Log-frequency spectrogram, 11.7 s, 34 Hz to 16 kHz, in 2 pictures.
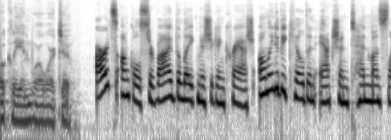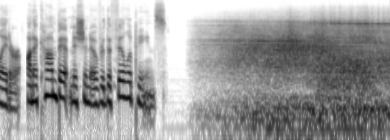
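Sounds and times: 
speech: 0:00.0 - 0:09.0
commercial airliner engines roaring during takeoff: 0:08.7 - 0:11.7.

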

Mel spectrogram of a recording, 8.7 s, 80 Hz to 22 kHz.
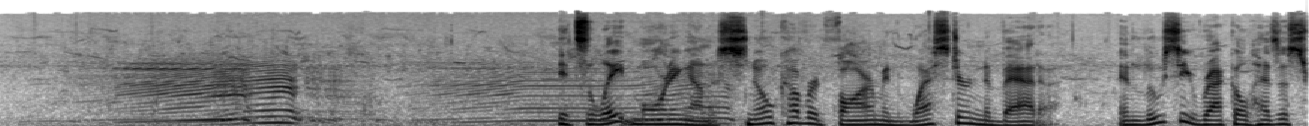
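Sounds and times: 
faint lowing and livestock noise from other cattle: 0:00.7 - 0:05.2
cow mooing in a feedlot: 0:00.8 - 0:05.0
speech: 0:03.7 - 0:08.7.

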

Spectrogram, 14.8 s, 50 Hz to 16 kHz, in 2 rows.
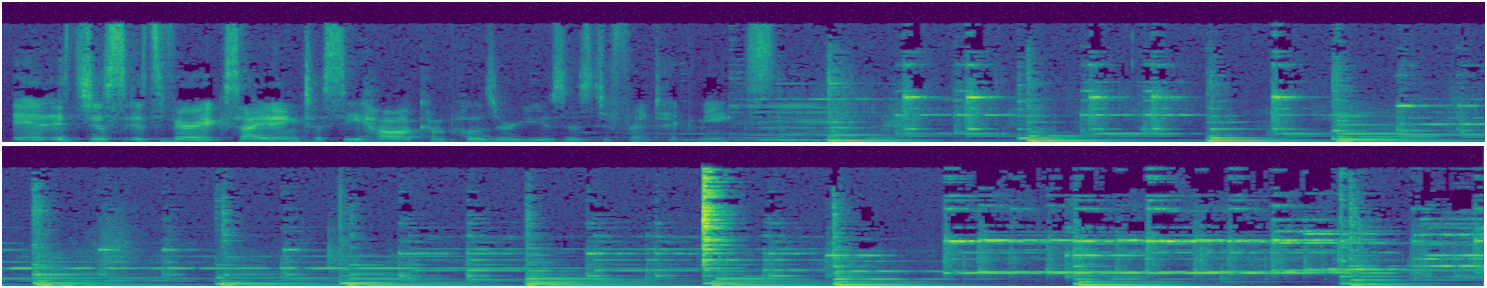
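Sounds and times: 
speech: 0:00.2 - 0:05.2
handbell choir ringing bright overlapping bell chords: 0:03.7 - 0:14.8.

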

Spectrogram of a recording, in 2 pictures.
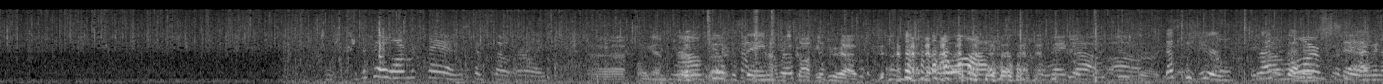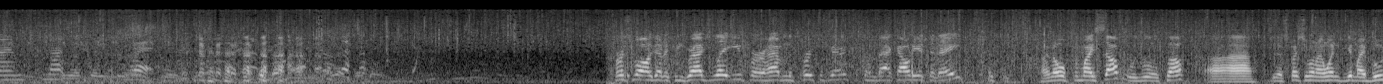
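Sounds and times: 
steady rain pattering outdoors: 0:00.0 - 0:27.6
speech: 0:03.7 - 0:17.8, 0:20.0 - 0:27.6
laughter: 0:04.5 - 0:19.0, 0:20.0 - 0:26.5.

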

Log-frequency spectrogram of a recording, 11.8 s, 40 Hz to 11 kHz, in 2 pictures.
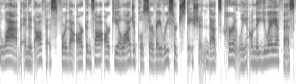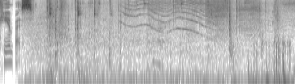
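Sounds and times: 
speech: 0:00.0 - 0:06.8
door swinging open with squealing hinge creak: 0:06.6 - 0:11.8.

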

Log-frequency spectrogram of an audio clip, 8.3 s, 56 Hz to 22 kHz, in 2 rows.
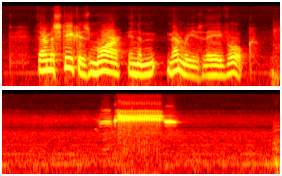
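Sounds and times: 
speech: 0:00.5 - 0:03.8
red-winged blackbird song with buzzy sustained trill: 0:05.6 - 0:06.9.

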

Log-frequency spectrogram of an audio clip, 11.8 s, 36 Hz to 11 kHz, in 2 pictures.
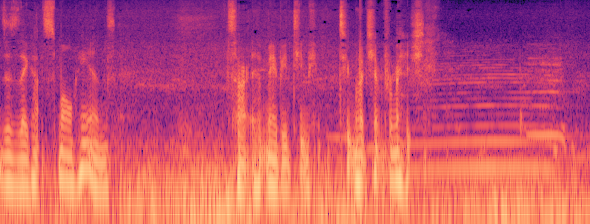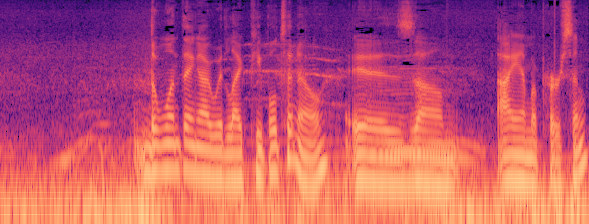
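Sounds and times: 
speech: 0:00.0 - 0:01.4, 0:02.3 - 0:04.5, 0:07.4 - 0:11.7
rumbling background: 0:00.0 - 0:11.7
cow's steady low moo on a ranch: 0:03.1 - 0:05.9, 0:08.0 - 0:10.8.

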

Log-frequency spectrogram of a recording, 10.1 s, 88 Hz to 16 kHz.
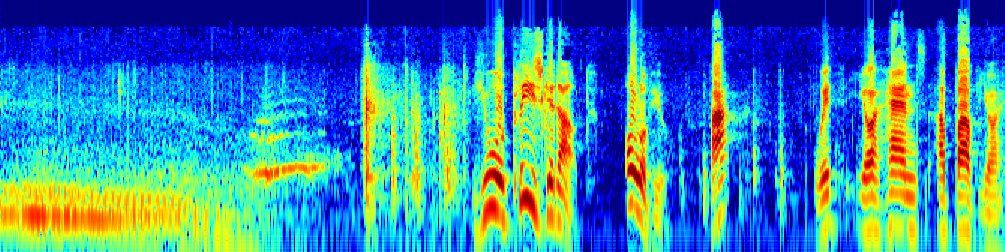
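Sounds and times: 
vehicle engine winding down as it slows to a halt: 0:00.0 - 0:03.0
brief whining squeal: 0:00.0 - 0:03.5
sharp clunks: 0:03.6 - 0:04.8
speech: 0:04.8 - 0:07.4, 0:08.2 - 0:10.0.

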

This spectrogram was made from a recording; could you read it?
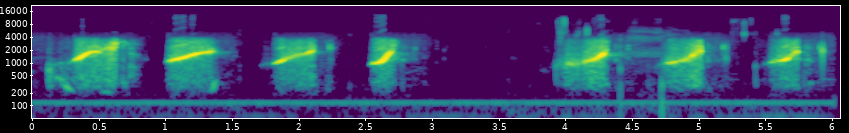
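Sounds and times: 
person whistling an imitation of a bird's song: 0:00.2 - 0:02.9, 0:04.0 - 0:06.0.

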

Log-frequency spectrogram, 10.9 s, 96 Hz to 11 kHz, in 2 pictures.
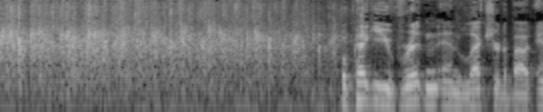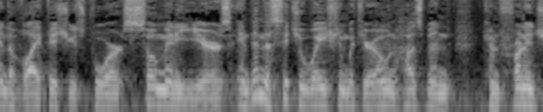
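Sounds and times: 
crowd applause: 0:00.0 - 0:03.6
speech: 0:03.4 - 0:10.8.

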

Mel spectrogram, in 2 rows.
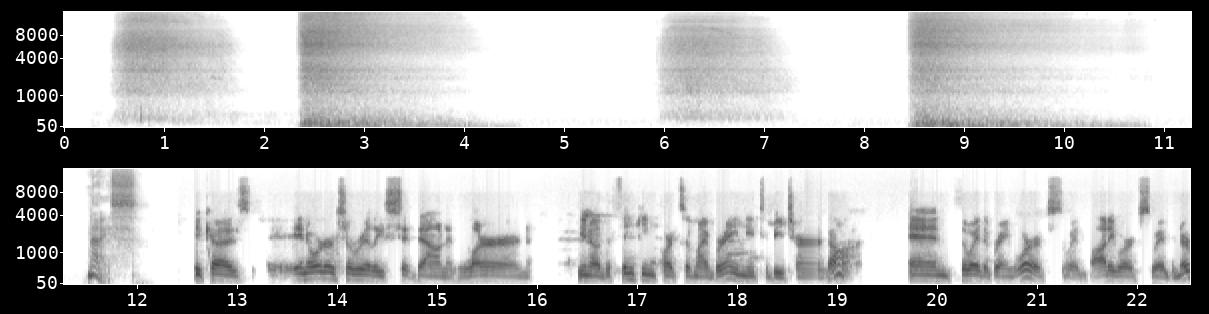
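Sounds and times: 
slow deep breaths from a breathing-exercise video: 0:02.4 - 0:04.4, 0:05.9 - 0:07.4, 0:08.5 - 0:10.9
speech: 0:11.5 - 0:22.5.

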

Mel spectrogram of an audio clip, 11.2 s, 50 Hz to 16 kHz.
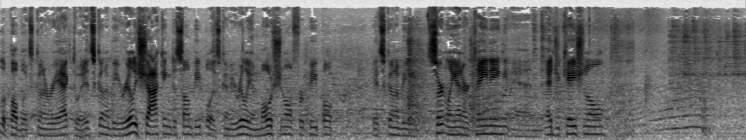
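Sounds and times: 
speech: 0:00.0 - 0:09.3
steady background noise: 0:00.0 - 0:11.1
cow in labour mooing at a dairy cow birthing exhibit at a state fair: 0:09.8 - 0:10.8.

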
